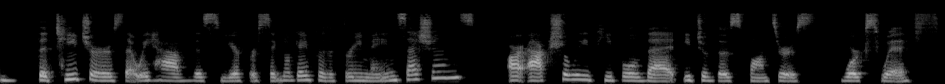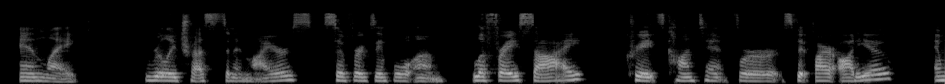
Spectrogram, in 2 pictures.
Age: 30-49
